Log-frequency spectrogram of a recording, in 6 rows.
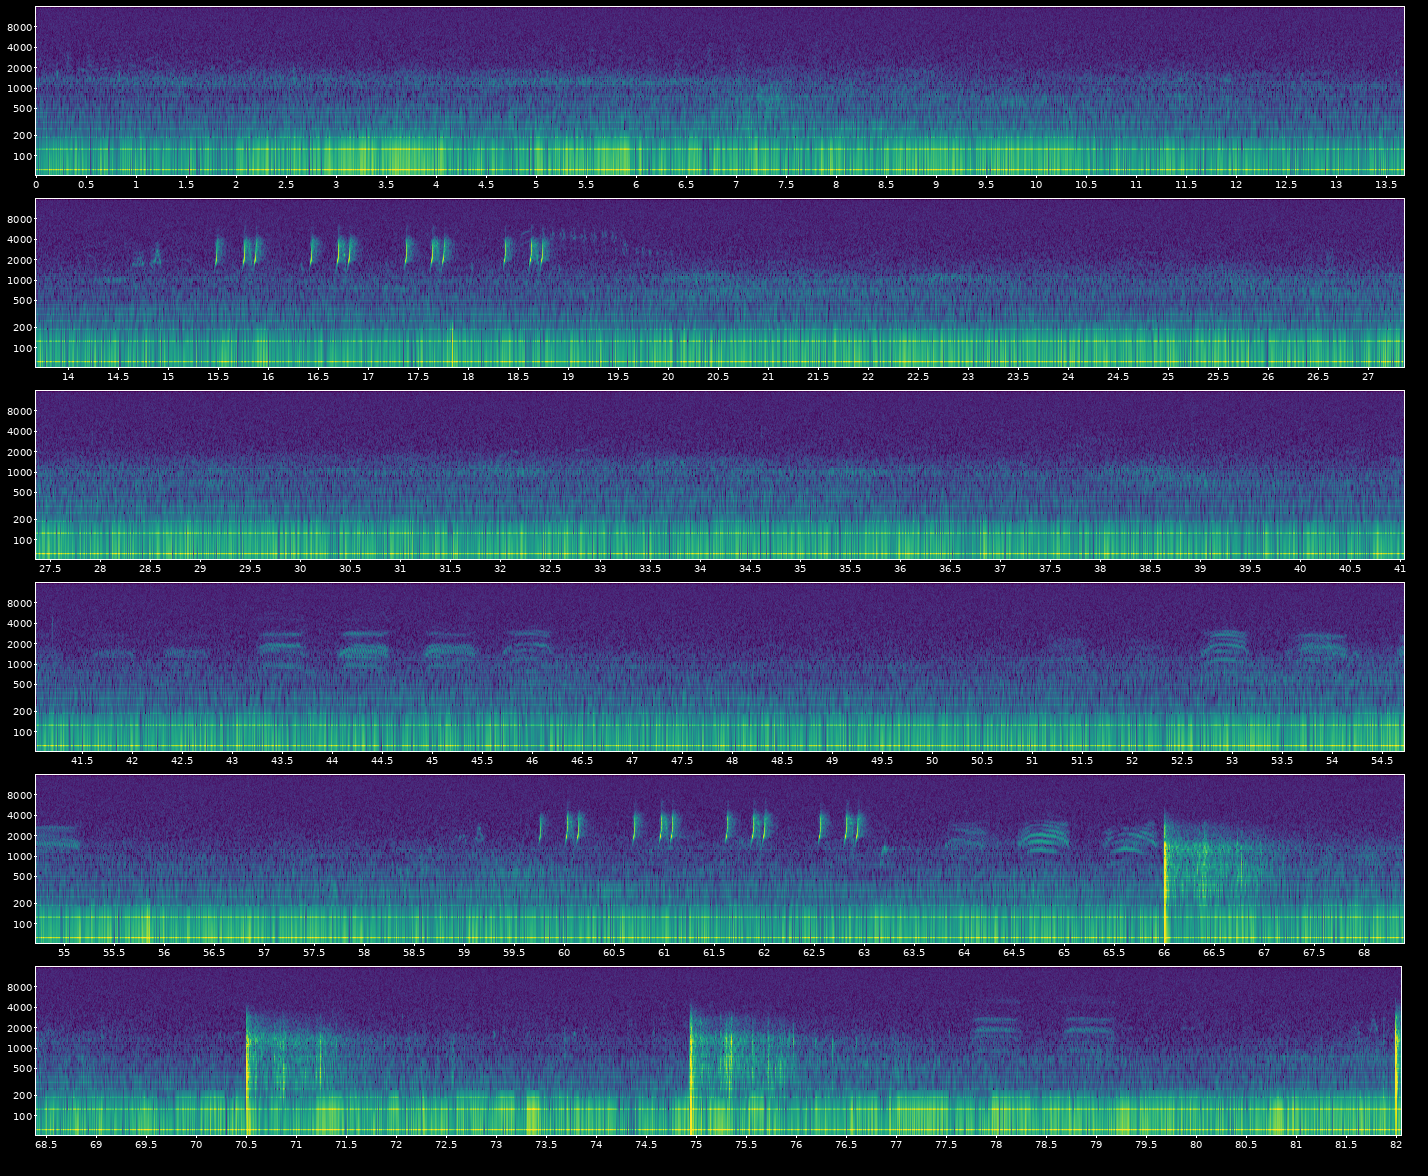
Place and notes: Luttons, UK - Quails calling at dusk ...
Quails calling ... song ..? binaural dummy head on tripod to minidisk ... bird calls from corn bunting ... skylark ... blackbird ... red-legged partridge ... grey partridge ... fireworks and music at 30:00 ... ish ... the bird calls on ... background noise ...
Malton, UK, 12 June 2010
